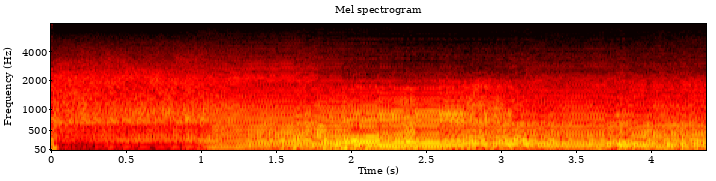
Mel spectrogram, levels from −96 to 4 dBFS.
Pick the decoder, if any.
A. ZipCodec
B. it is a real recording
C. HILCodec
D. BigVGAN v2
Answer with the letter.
A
